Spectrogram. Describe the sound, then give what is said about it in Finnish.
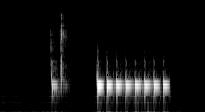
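A telephone call is dialed: a brief pair of electronic beeps, then a quick run of many short, evenly spaced low tones, faint and alone. “No, ehkä mä soitan sille.”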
